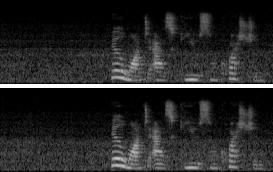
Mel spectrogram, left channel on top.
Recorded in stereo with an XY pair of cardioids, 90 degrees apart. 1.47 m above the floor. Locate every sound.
1.1 s a woman speaking: 25° right, 1.2 m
